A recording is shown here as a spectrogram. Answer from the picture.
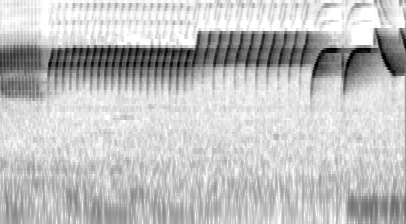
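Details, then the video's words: Canary in long rolling 'gacor' song: a brief buzzy note, then a fast, even trill of repeated chirps that steps higher at about two seconds, ending in sweeping upward whistles. "Kenari malas dan macet bunyi langsung nyaut,seketika dengar suara kenari gacor ngerol panjang ini"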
